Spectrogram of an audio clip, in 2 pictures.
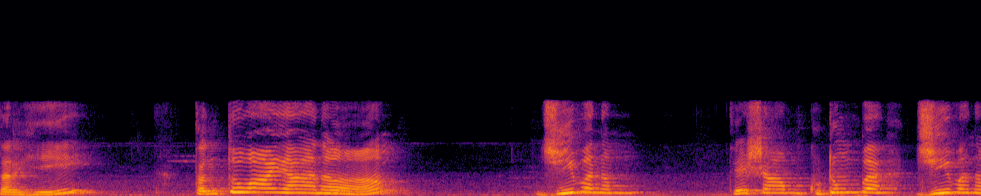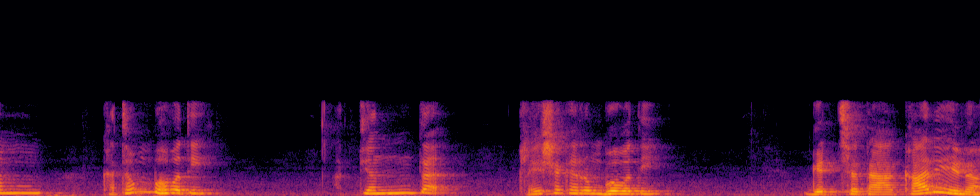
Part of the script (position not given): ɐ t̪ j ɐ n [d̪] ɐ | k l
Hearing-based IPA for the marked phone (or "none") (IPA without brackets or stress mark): t̪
